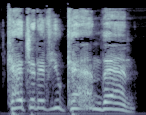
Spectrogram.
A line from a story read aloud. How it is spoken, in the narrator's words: he shouted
